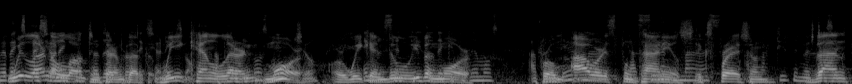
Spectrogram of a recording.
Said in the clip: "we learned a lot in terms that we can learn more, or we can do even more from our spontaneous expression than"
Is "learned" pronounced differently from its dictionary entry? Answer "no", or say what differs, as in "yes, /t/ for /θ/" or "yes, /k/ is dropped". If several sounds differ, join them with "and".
yes, /d/ is dropped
